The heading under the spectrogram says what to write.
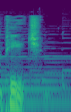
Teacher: P. With aspiration, sounds like P. In peach.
